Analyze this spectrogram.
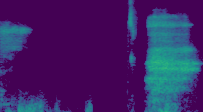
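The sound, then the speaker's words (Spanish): Deep breathing during a relaxation exercise: a soft, faint breath sound, then a fuller, airy breath lasting about half a second, quiet throughout. “Vamos a hacer unas cuantas respiraciones profundas.”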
